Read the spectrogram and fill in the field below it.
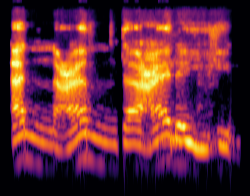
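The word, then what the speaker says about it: أنعمت عليهم: Kadang-kadang bacanya an'amta alaihim. Hamzah semua. Nah, ini salah. Harusnya hamzah yang di awal, yang kedua sama ketiga itu ain semua. An'amta alaihim.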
